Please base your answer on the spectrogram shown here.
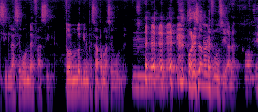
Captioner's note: risas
